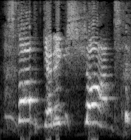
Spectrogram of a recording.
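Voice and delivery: high, loud and slow mock shout; hammed-up shout, half laughing; mock yell. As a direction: yell it like scolding the screen. Mock yelling at movie character.

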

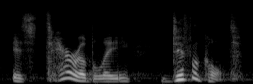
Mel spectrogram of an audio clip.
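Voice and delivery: ordinary talk

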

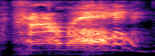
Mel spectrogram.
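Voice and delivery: loud, high mock shout of "Harold!"; mock shriek. Retelling the deer video, loud alarmed call. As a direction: call out in alarm like the old lady at the sneeze. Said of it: "she's like".

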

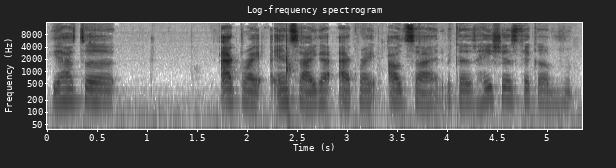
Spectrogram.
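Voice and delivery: ordinary talk

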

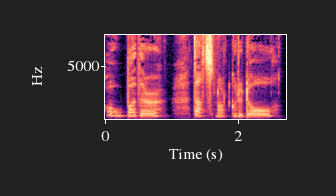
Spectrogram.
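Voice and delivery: high, worried bear voice; high and fretful, for a friend; concerned Pooh. A narrator's reading. Pooh worried about his friend Eeyore, high and fretful. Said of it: "concerned for his friend".

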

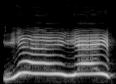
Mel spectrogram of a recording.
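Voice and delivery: high, drawn-out little yay; excited cheer. Real, not acted. Host cheering as the guest says she's delighted, excited.

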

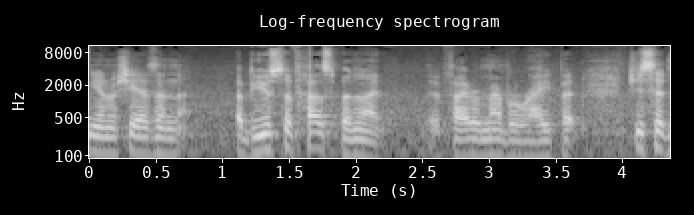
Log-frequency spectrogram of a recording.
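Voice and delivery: usual speaking voice

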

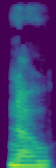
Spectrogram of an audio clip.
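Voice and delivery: no with an English O gliding into U; English glided o. Shown as a demonstration. Teacher showing the wrong English O in "no". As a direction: let the O slide toward U, English style. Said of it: "And not like in the English word".

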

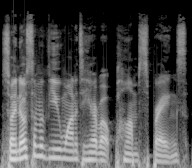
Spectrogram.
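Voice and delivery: normal talking voice

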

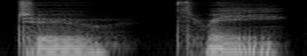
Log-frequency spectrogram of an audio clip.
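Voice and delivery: whispered count; whispering. Shown as a demonstration. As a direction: hush the count while holding.

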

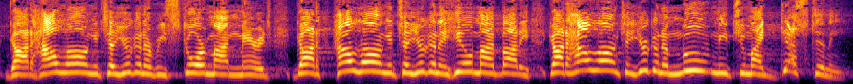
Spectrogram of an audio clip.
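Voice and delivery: loud, mounting plea with every "how long"; anguished plea. Acted. Struggling believers crying to God, loud desperate plea. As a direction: cry out to God, loud and high.

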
